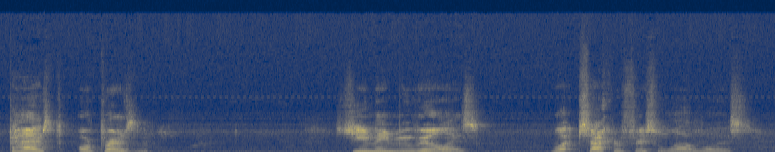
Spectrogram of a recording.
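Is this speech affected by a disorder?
Yes: cerebral palsy.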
